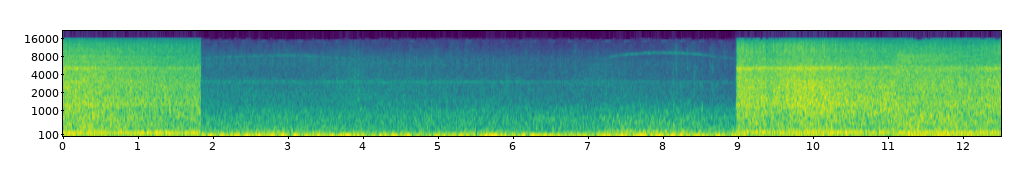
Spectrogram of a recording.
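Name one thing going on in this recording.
Tyres roar steadily on the road at speed.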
